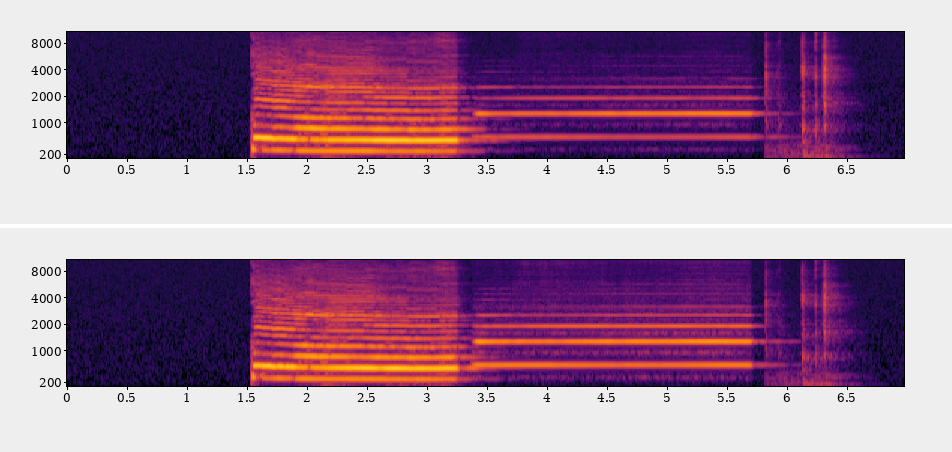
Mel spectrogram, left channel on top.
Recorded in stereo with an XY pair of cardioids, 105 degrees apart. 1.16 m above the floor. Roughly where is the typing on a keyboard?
Ahead left.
